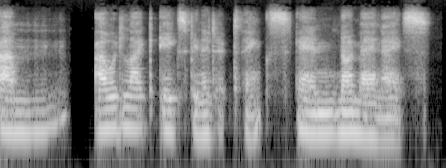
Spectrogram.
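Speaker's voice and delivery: soft, hushed, secretive half-whisper. Acting out ordering from a waiter at a restaurant, half-whispering. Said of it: "you just like whisper in the air".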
